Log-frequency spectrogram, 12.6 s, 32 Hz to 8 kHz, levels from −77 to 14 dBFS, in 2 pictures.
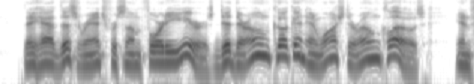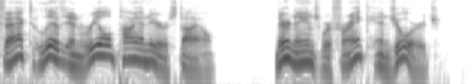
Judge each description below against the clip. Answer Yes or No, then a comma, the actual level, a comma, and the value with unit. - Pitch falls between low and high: No, low, 125 Hz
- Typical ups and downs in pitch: No, wide, 7.4 semitones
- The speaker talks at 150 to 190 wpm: No, average, 140 wpm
